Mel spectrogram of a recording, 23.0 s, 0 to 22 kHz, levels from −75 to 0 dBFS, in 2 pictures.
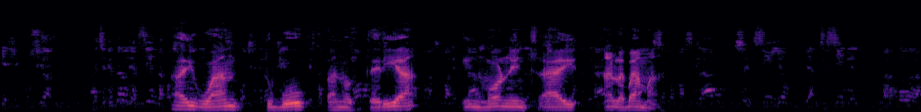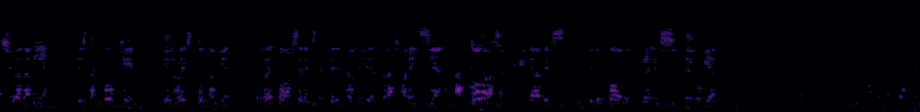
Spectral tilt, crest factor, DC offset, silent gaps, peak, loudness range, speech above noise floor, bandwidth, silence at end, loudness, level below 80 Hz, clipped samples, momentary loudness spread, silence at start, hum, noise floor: -4 dB/octave; 24 dB; under 0.1%; none; -16 dBFS; 20 LU; 35 dB; 12.5 kHz; 0.2 s; -38 LUFS; -76 dBFS; under 0.1%; 24 LU; 0.05 s; none; -73 dBFS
